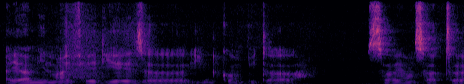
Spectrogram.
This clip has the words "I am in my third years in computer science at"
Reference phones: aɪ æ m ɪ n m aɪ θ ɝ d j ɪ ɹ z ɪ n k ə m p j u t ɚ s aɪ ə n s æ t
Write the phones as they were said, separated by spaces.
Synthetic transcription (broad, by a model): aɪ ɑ m ɪ n m aɪ f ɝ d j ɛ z ɪ n k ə m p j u t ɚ s aɪ ə n s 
